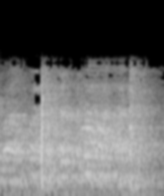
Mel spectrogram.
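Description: Badminton racket striking a shuttlecock: a sharp crack about half a second in, and another hit near the end, with the echo of a large gym hall.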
